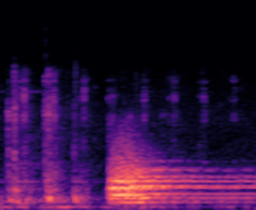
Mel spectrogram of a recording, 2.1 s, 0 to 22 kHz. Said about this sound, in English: Putting down the phone, Ernie turns, picks the pillow off his bed as the clock finishes striking 12.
